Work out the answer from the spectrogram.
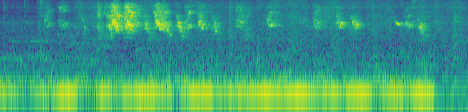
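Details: Sparrows while feeding: clusters of high, thin chirps and twitters come and go over a steady low mechanical hum that stops near the end.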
